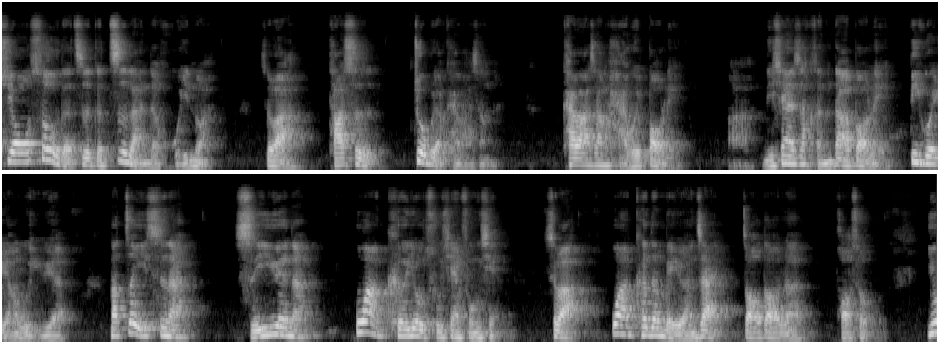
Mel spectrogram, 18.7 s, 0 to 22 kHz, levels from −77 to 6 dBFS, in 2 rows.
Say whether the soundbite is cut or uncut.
uncut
